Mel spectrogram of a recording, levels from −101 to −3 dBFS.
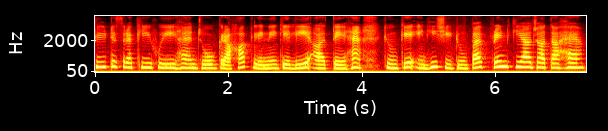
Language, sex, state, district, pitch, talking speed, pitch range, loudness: Hindi, female, Haryana, Charkhi Dadri, 235 Hz, 155 wpm, 210-260 Hz, -16 LUFS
